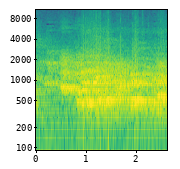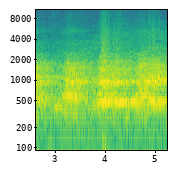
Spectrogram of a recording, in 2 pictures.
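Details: Dogs at The Barking Lot, recorded 11/10/17, keep up a continuous stream of loud, overlapping, harmonic howl-like cries and barks. The yowling swells and dips without a pause.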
